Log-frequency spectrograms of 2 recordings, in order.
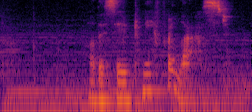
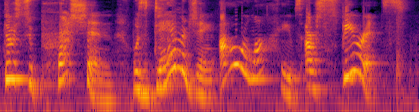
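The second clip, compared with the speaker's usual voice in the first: impassioned protest; 2 semitones higher, 8 dB louder than usual. Acted. Suffragist recounts protest, building in outrage.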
